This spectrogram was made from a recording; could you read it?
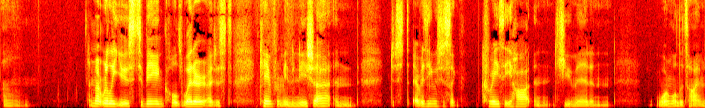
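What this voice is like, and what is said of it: Hoarse voice from a cold. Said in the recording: “my voice is a bit bad, but I'm having a bit of a cold”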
